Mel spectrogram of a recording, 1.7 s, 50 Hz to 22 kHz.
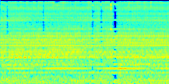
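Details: Hard drive from a battery-damaged IBM PC AT 5170, first power-up: high steady whirring with a rough, gritty edge and brief catch near end; rough bearing noise.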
